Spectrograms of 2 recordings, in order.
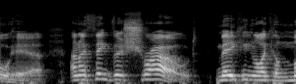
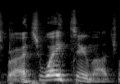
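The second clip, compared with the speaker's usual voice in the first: usual speaking voice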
